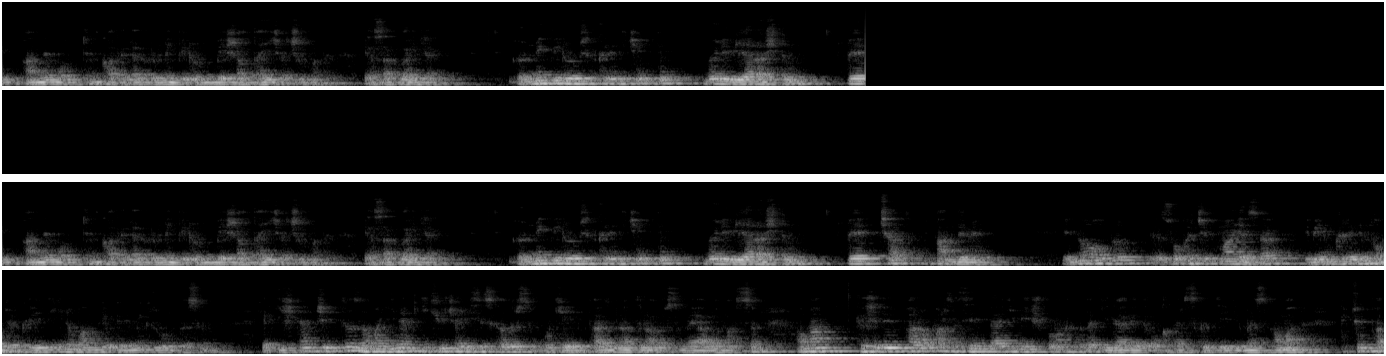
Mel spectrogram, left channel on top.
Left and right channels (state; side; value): drops out; left; at 8.7 s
